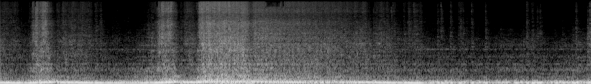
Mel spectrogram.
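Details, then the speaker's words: 1970 Chevy C10 truck, first drive attempt after sitting many years: engine catches, surges once, then sags and labours unevenly toward dying despite gas poured into the carb; fuel starvation, no fuel reaching the filter, traced to a clogged gas tank. "still don't feel in the filter could dump some more gas in the car hopefully he picks it up well after about something for a little while I figured out that the gas tank was clogged"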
